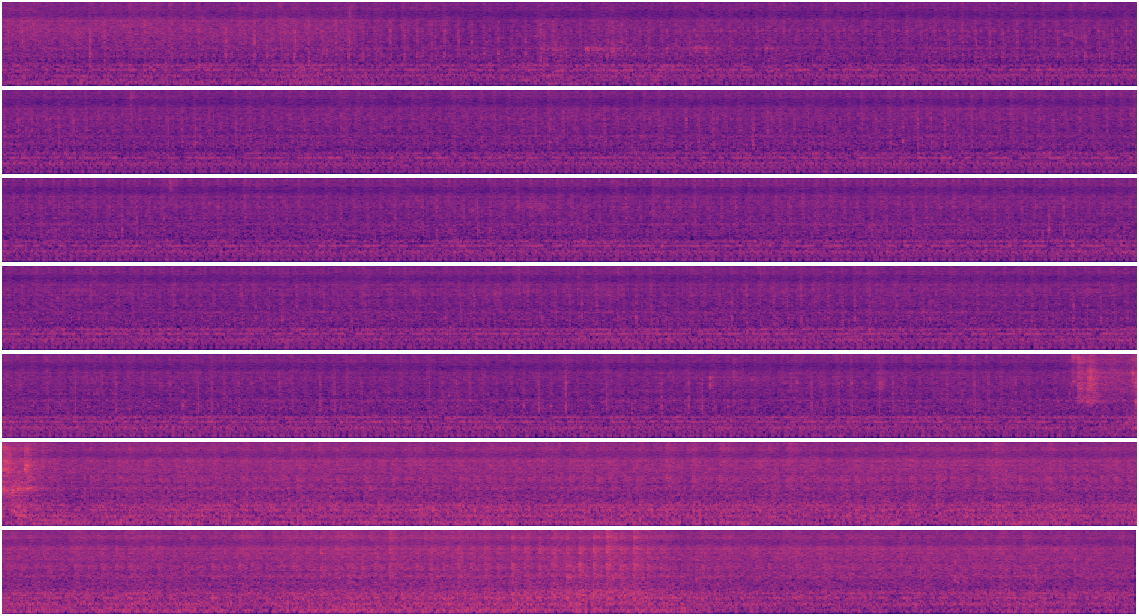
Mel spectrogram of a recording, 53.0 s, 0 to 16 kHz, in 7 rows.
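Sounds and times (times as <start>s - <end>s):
washing machine motor hum: 0.0s - 52.9s
washing machine click: 37.4s - 40.0s.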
